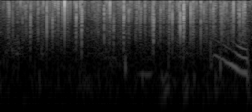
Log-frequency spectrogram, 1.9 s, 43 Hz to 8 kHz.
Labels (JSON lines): {"label": "biophony, cascading saw", "recorder": "SoundTrap 600 or HydroMoth"}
